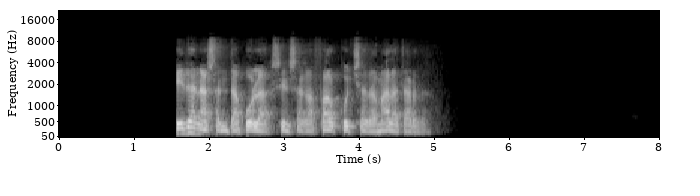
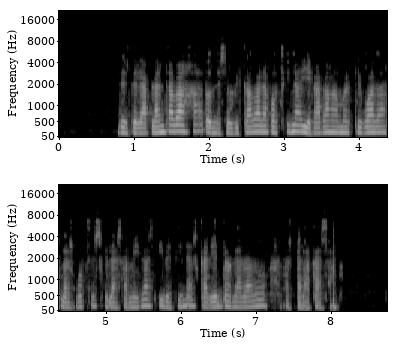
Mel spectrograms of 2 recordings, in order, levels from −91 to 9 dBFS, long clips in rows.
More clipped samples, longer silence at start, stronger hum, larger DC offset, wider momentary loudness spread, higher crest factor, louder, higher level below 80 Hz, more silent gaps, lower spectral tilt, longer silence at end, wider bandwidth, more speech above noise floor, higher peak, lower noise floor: neither; first, 1.55 s vs 0.8 s; neither; neither; about the same, 9 LU vs 11 LU; about the same, 18 dB vs 22 dB; first, -16 LUFS vs -35 LUFS; first, -68 dBFS vs -82 dBFS; neither; second, -4.5 dB/octave vs -6.5 dB/octave; first, 3.05 s vs 0.6 s; first, 9.2 kHz vs 7.4 kHz; about the same, 51 dB vs 51 dB; first, 0 dBFS vs -14 dBFS; second, -66 dBFS vs -86 dBFS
